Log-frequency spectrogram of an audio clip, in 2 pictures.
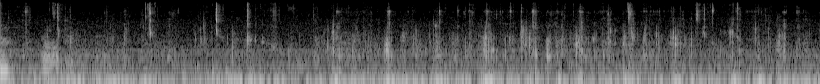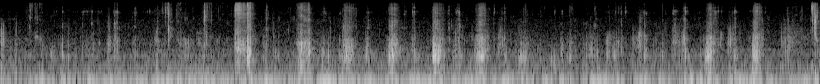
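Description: Close-up chewing with frequent irregular crunches: a person eating cheese dumplings and crisp radish kimchi.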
